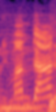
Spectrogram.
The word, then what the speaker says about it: Mamdani: New York Mayor Zofran Mamdani. Did I say it right? Mamdani.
